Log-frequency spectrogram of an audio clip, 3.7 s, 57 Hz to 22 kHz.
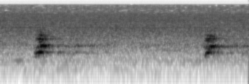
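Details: Rex, a dog running around in the dark on September 21, 2018, gives two single barks about two and a half seconds apart, faint against a hissy background.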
